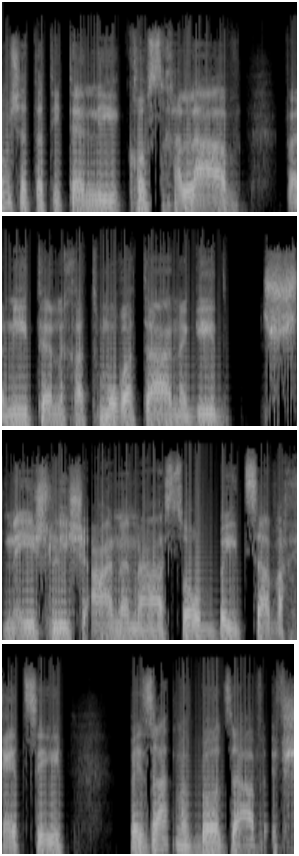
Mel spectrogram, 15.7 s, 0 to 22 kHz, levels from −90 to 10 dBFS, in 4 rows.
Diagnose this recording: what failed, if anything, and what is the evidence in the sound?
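Block size mismatch (padded) at the driver/buffer stage: zero-filled gaps cause a 100 Hz buzz throughout, and speech runs at 0.533 speed, timbre unchanged.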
